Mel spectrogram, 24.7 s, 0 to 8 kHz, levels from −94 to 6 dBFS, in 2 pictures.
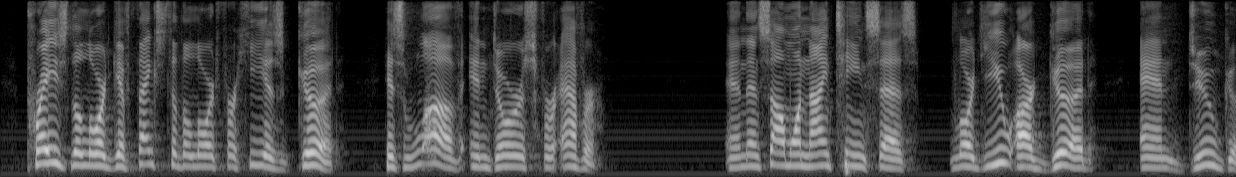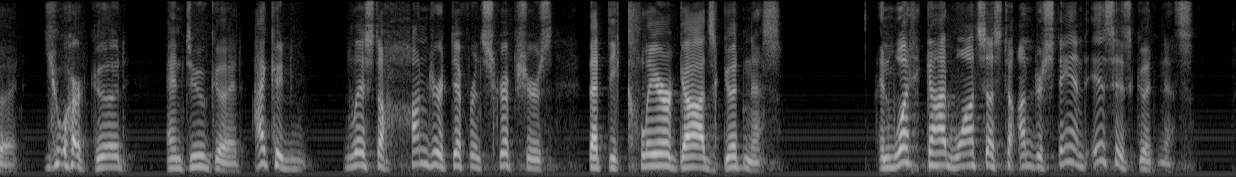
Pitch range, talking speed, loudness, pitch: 145-200 Hz, 135 wpm, -27 LUFS, 180 Hz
